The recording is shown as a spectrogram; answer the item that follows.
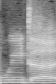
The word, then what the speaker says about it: Wieder: Wieder. It's spelled.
